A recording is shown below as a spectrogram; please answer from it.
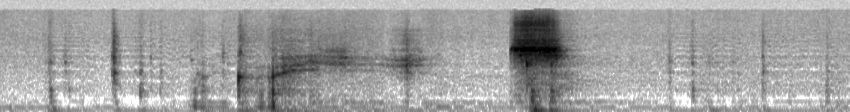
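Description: Computer keyboard typing: a scattering of individual keystrokes. A short breathy hiss about two and a half seconds in is the loudest sound, with softer breathy mouth sounds just before it.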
